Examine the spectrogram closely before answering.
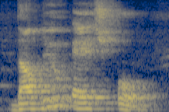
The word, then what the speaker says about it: who: followed by vocal o the letter w will be silent in that word for example w-h-o who was silent w-h-o-s-e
